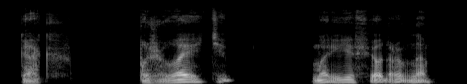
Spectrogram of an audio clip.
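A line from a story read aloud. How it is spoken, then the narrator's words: Husky question. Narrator (Russian): хрипловатым голосом спросил Савва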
